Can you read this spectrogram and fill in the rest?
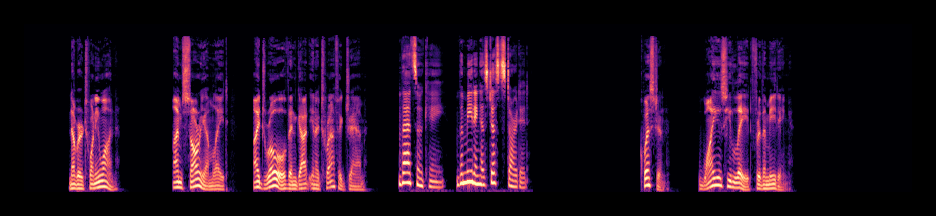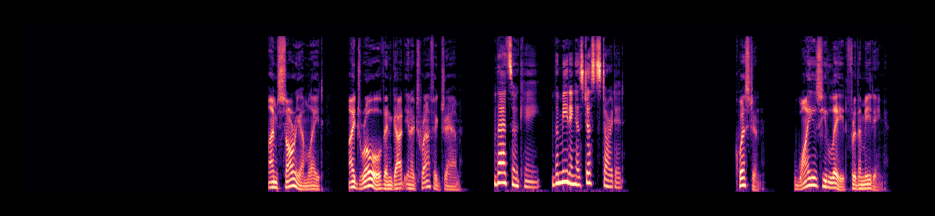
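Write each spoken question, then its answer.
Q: Why is he late for the meeting?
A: He drove and got caught in a traffic jam.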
